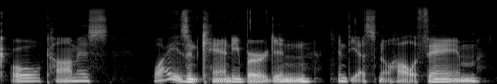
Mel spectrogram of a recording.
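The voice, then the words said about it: Imitates another person's voice. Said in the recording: “way to slide that impression in there ... my bad Lauren impression”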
